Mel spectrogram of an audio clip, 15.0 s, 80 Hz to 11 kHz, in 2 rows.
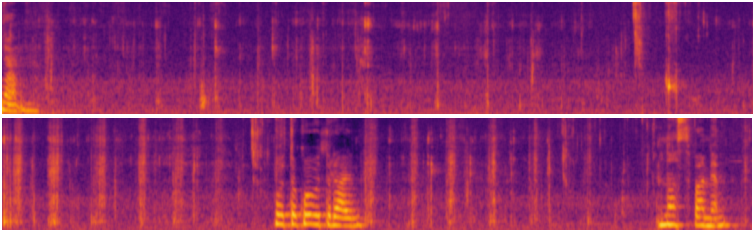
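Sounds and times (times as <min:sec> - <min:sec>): person chewing: 0:00.3 - 0:10.2, 0:11.1 - 0:14.1.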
